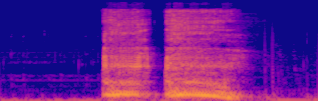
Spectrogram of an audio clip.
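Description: Throat clearing from a young male servant, given as a quiet warning: two short, rough bursts in quick succession, the second a little longer, with no speech around them.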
